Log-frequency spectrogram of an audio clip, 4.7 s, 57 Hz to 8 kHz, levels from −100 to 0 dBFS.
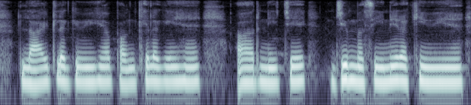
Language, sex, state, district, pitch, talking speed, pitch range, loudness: Angika, female, Bihar, Madhepura, 170 Hz, 190 wpm, 165-175 Hz, -16 LUFS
